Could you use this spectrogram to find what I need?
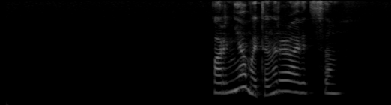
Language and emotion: Russian, neutral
